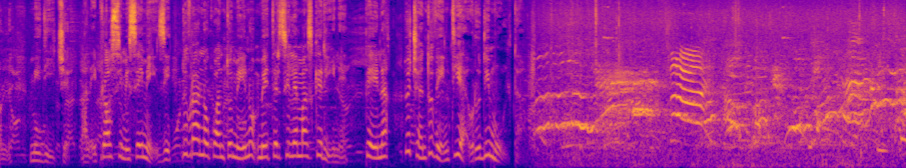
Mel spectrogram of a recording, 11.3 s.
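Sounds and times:
speech: 0.0s - 6.9s
children chattering and shouting in a busy primary schoolyard: 6.6s - 11.3s.

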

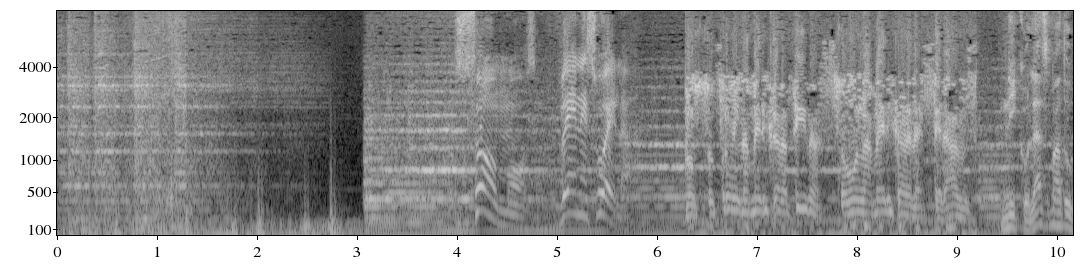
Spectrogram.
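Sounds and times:
low throbbing heartbeat sound effect: 0.0s - 3.2s
speech: 4.3s - 10.1s.

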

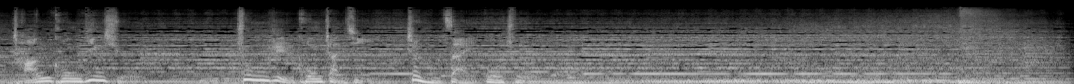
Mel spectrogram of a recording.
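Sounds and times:
speech: 0.2s - 1.4s, 2.4s - 5.7s
air raid alarm siren: 1.4s - 10.6s.

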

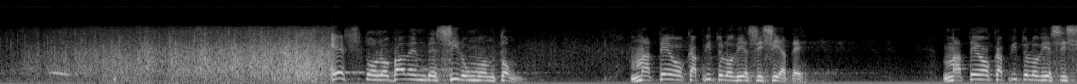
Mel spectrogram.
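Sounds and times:
audience applause: 0.0s - 3.4s
speech: 3.3s - 5.4s, 6.3s - 8.2s, 9.4s - 10.7s.

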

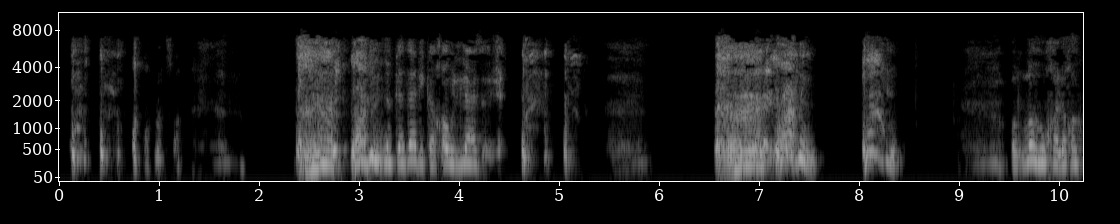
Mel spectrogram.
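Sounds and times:
harsh cough during a spoken religious lesson: 0.1s - 1.1s, 2.4s - 3.3s, 4.6s - 5.3s, 6.6s - 8.4s
speech: 2.5s - 4.6s, 9.7s - 10.2s.

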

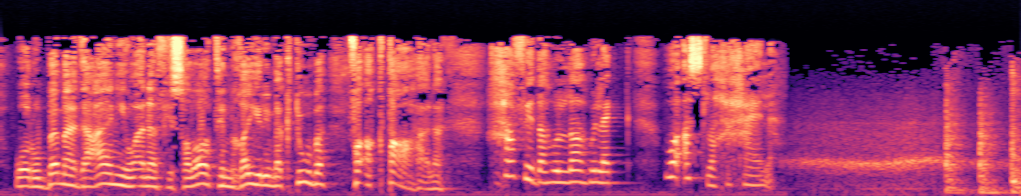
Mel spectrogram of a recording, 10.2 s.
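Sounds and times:
speech: 0.2s - 7.9s
steady low hum: 7.7s - 9.8s
knocking on a door: 9.4s - 10.2s.

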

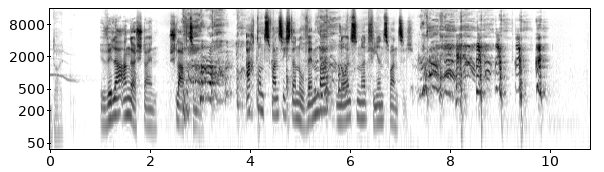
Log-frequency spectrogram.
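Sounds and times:
speech: 1.0s - 8.4s
man coughing in a rough hacking fit in a bedroom: 2.6s - 6.2s, 7.2s - 10.0s.

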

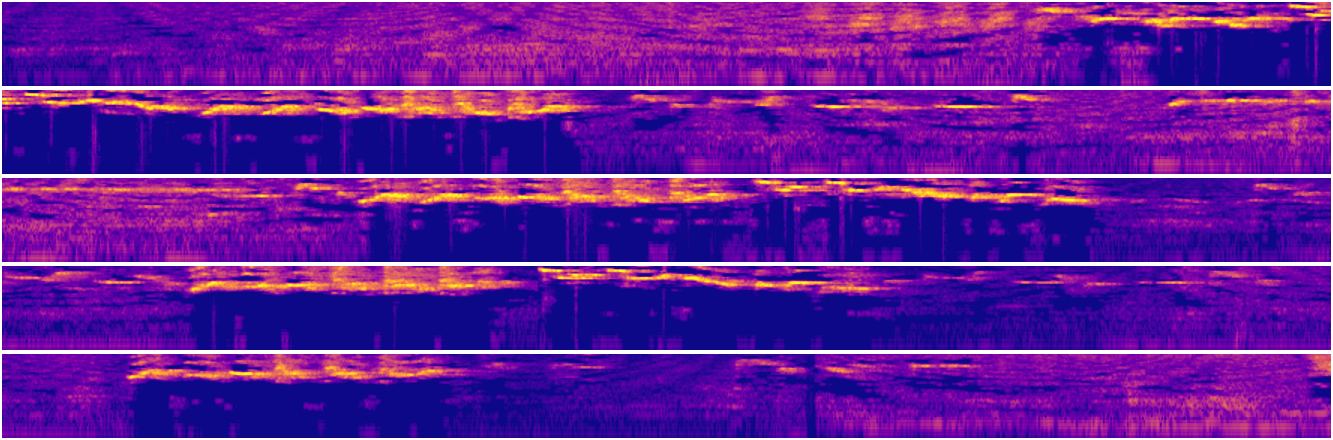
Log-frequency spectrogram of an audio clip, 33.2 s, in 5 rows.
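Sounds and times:
oriental magpie-robin singing: 4.0s - 26.4s, 27.2s - 31.5s.

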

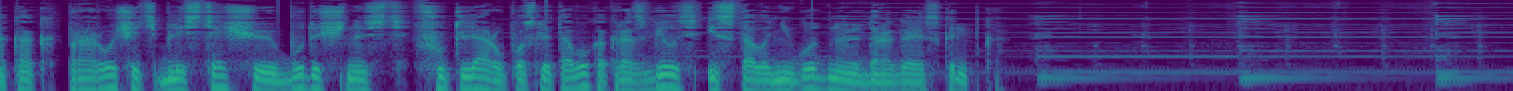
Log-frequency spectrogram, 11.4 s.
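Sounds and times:
speech: 0.0s - 7.6s
clock ticking: 1.3s - 11.3s
clock striking: 3.4s - 11.3s.

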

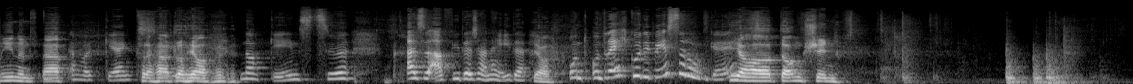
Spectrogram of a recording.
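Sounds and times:
speech: 0.0s - 8.6s
door slab hitting the frame and latch catching: 10.0s - 11.2s.

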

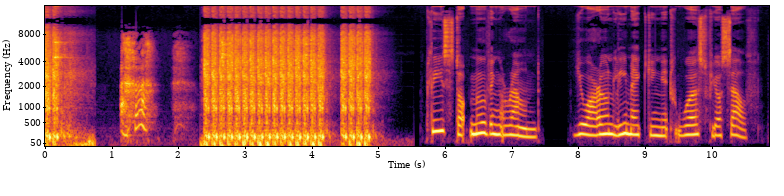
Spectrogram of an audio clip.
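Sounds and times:
machine gun fire: 0.0s - 0.7s, 2.4s - 5.3s
speech: 5.8s - 10.8s.

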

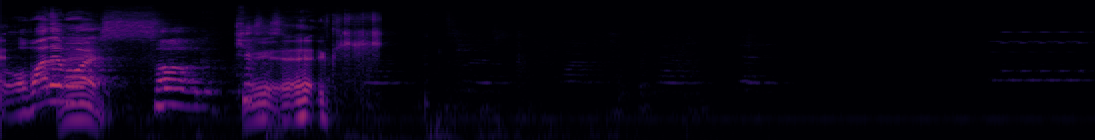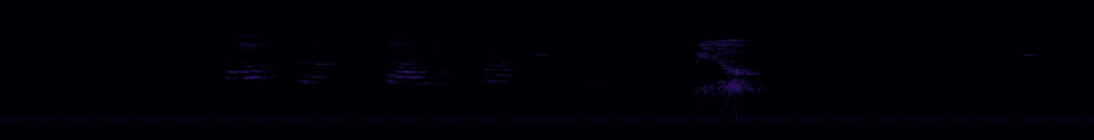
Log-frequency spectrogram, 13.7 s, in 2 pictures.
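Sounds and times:
speech: 0.1s - 2.4s
telephone ringing: 6.2s - 7.0s.

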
